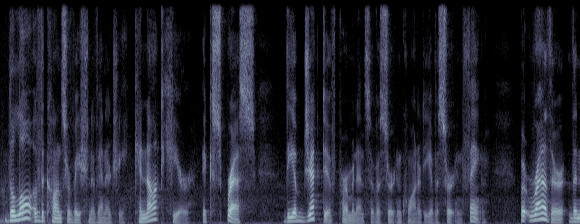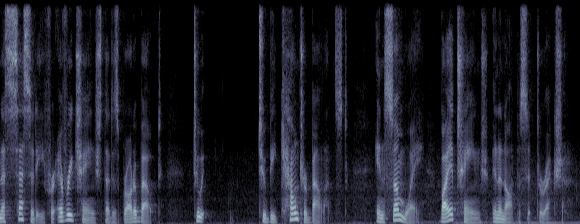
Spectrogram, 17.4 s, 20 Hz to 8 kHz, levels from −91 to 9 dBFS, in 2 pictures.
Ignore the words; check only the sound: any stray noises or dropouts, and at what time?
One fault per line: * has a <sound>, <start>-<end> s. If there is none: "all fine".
all fine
